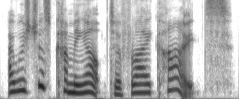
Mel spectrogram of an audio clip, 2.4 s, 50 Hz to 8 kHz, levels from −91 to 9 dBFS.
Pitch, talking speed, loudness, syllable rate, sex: 275 Hz, 200 wpm, -16 LUFS, 4.6 syllables/s, female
